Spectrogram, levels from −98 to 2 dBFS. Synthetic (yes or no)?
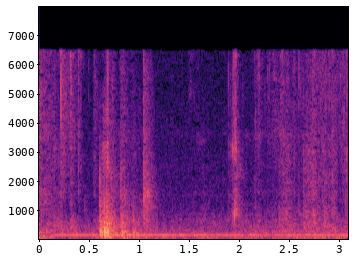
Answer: no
